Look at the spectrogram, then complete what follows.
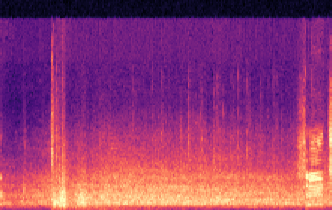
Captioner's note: audience cheers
